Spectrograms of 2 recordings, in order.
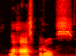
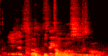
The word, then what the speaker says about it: L'Hôpital: It looks like it's spelled La Hospitals, okay? But it's La You Hopitals. don't pronounce an H in L'Hôpitals.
